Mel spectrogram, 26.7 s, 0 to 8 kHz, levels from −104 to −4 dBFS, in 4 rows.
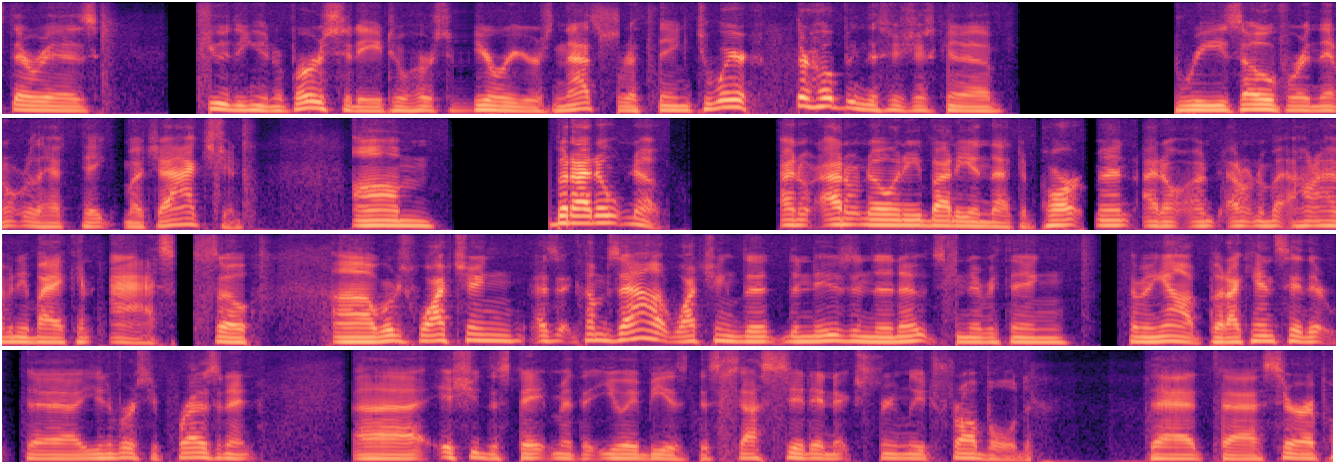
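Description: From 0.5 to 5.87 s, 7.22 to 10.55 s (after "really have to take"), 12.08 to 12.8 s, 14.21 to 16.25 s, 18.05 to 21.76 s and 23.44 to 26.11 s, syllable edges drop into synthetic comfort noise, likely sound chopped by the voice detector. Unlike packet-loss gaps, the hiss fills each hole rather than silence.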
